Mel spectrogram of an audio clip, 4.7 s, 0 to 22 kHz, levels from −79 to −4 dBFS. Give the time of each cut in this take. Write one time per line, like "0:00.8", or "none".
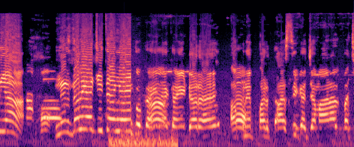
0:01.8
